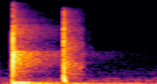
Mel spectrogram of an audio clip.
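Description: Two sharp, close hand claps about a third of a second apart, the first louder, in a quiet room before a recording begins.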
